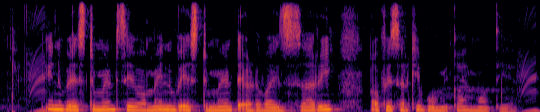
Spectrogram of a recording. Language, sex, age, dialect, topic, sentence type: Hindi, female, 36-40, Hindustani Malvi Khadi Boli, banking, statement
